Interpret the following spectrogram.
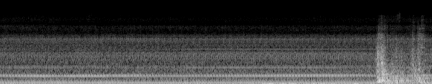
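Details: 2022 Caterpillar 259D3 skid steer, 2,058 hours: low, steady diesel idle with even unbroken beat, no knocks or misses, one brief clunk near the end; normal idle.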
